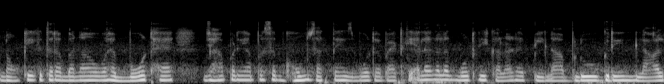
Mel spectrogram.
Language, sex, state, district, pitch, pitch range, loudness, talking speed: Hindi, female, Bihar, Katihar, 190 Hz, 185-200 Hz, -16 LUFS, 270 wpm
